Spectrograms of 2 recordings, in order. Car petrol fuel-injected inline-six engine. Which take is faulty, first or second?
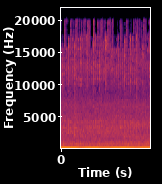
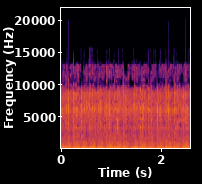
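second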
